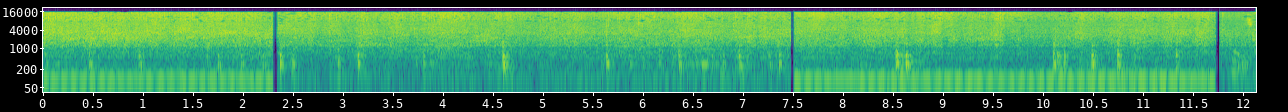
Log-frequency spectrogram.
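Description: Cubes of fatty pork sizzling in hot oil in a nonstick wok while being stir-fried, a wooden spatula scraping and turning them against the pan. A low steady hum runs under it for part of the time.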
